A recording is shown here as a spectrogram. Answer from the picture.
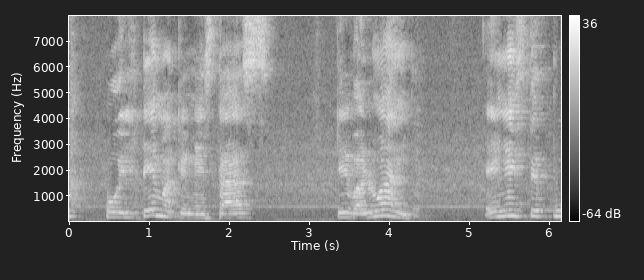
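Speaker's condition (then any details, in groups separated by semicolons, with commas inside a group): Cerebral palsy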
